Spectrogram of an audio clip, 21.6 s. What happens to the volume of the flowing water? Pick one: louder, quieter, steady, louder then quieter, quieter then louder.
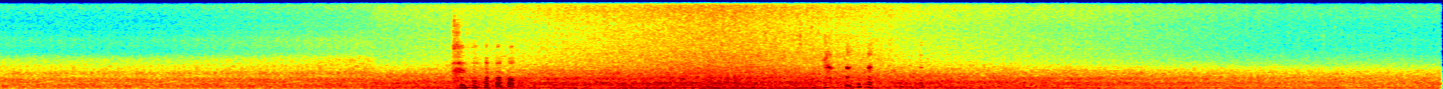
louder then quieter.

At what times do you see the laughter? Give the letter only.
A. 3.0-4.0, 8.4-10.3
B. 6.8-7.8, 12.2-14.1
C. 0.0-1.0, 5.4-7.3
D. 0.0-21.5
B.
